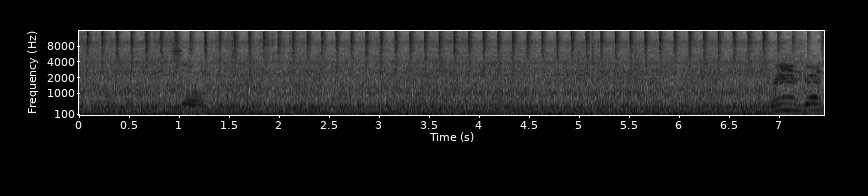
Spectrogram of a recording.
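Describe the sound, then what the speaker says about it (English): An International 1586 tractor engine idles steadily and loudly at close range, with a constant low throb throughout and a few brief tonal chirps. "Tractor's back up and running good enough that we can use it if we have to."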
